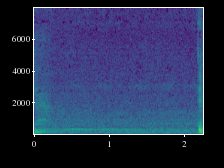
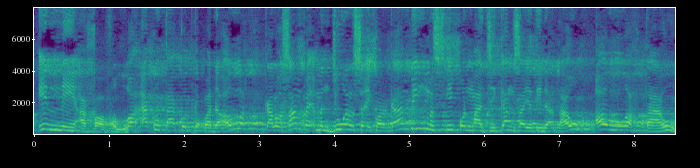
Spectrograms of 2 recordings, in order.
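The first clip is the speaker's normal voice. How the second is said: fearful servant; 11 semitones higher than usual. Retold or imitated. Slave explains his fear of Allah, high earnest plea. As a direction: speak as a slave who fears God. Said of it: "rasa takutnya kepada Allah".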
